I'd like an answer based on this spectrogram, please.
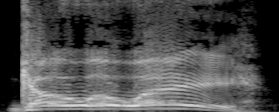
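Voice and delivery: high, loud, drawn-out cry; cried out. A narrator's reading. Frankenstein drives the monster away, crying out. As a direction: fling the words at him. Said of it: "I cried".

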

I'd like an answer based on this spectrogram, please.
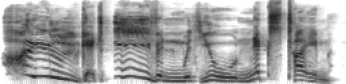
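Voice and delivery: very high, very slow creature threat; high boggart vow of revenge; vengeful boggart. Acted. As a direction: promise revenge with a snarl.

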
